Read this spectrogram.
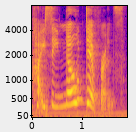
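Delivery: high, loud retort; girl defying her father loudly; insistent reply. A narrator's reading. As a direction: refuse to give in. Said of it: "replied Fern".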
